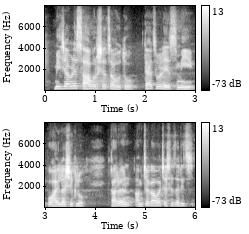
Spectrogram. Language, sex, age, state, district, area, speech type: Marathi, male, 30-45, Maharashtra, Buldhana, urban, spontaneous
